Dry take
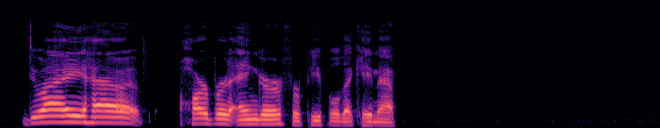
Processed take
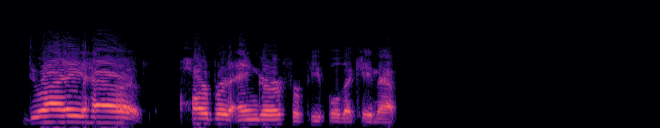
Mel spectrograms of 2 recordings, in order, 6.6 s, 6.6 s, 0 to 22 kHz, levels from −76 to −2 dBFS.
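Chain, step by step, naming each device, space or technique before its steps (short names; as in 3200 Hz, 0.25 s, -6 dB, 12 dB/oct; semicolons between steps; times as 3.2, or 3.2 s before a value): megaphone (BPF 470–3000 Hz; bell 2800 Hz +9 dB 0.29 oct; hard clip -21 dBFS, distortion -12 dB; doubler 32 ms -13 dB); gain -2.5 dB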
